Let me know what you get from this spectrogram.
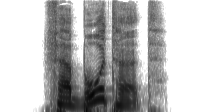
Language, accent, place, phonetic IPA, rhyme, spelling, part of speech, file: German, Germany, Berlin, [fɛɐ̯ˈboːtət], -oːtət, verbotet, verb, De-verbotet.ogg
- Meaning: second-person plural preterite of verbieten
